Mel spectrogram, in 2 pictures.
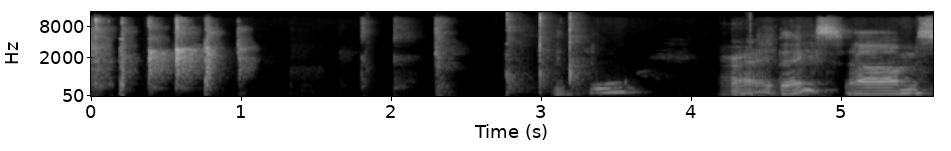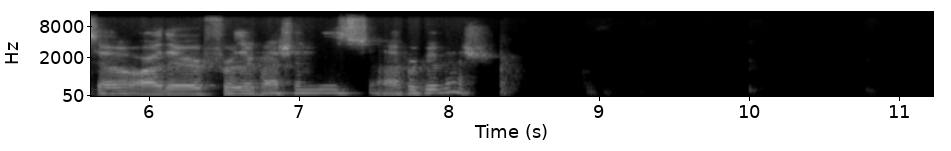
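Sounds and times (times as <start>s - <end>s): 
online audience scattered claps after a talk: 0.0s - 1.2s, 1.8s - 3.4s
speech: 3.1s - 8.5s.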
